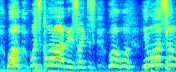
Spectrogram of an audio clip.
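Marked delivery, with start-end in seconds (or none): 0.1-0.9 much higher yelled "whoa"; hammed-up jumpy coworker; mock startled yell. Imitating coworker, startled bravado. 1.6-2.6 much higher yelled taunt; hammed-up jittery tough guy; mock tough challenge.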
